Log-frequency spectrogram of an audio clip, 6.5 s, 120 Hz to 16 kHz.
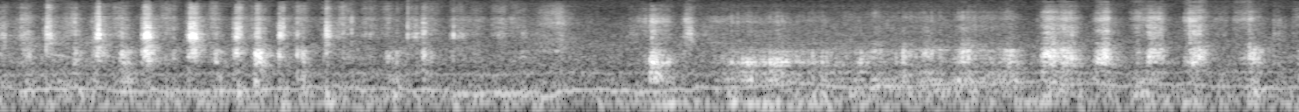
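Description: A thin wooden stylus held in the fingers scratches lines into a flat, black-coated, A4-size scratch art card (a book page) lying on a table, while the other hand holds the card flat. A quick series of short, dry, bright scratching strokes is heard, with brief pauses between bursts. The sound stays quiet and close, with almost no low end.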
